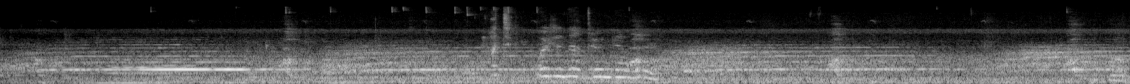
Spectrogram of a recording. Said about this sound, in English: A lot of places they're using from the movie The Purge. They're using that as the siren.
